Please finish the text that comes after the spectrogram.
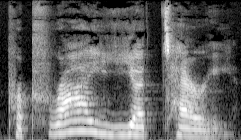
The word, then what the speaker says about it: proprietary: in another lesson but right here we're using the Y Shadow to connect the propri the why in propri to the uh sound so we're going to put a big yeah sound prep yeah proprietary proprietary proprietary perfect there's also another strong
